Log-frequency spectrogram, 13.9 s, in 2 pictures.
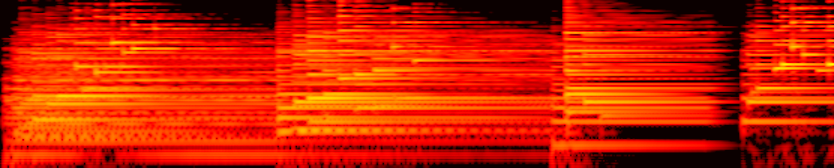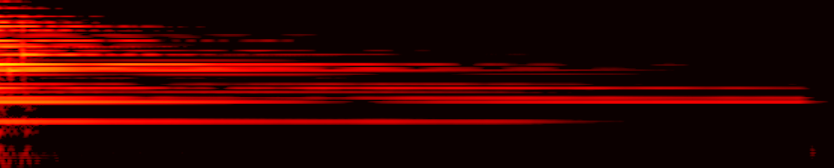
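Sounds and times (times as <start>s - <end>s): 
piano: 0.0s - 13.8s.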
